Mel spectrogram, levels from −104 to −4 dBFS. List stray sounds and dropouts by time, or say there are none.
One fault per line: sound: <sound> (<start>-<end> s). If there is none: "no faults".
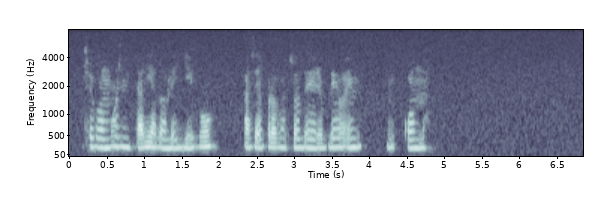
no faults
